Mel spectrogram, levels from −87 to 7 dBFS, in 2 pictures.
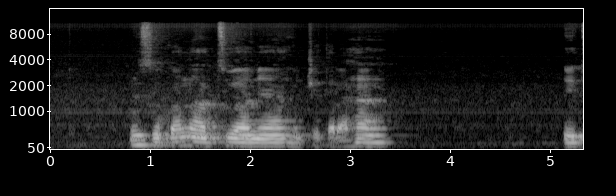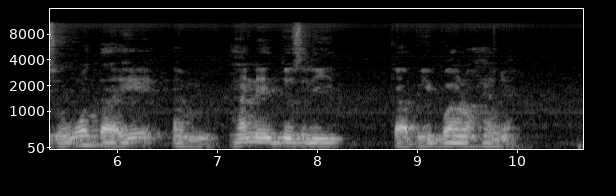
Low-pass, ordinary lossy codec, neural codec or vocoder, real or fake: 10.8 kHz; none; none; real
